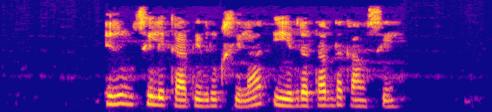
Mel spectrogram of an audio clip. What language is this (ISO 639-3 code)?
cat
